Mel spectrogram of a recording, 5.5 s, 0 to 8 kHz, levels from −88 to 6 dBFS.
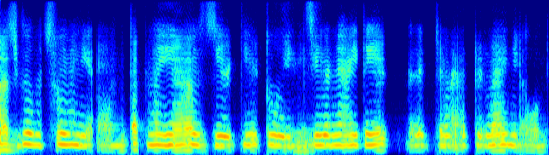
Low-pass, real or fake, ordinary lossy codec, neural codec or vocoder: none; fake; none; codec, 16 kHz, 0.5 kbps, FreqCodec, smaller model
